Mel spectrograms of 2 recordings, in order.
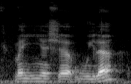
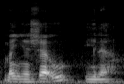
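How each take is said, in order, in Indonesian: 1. Hamzah kedua menjadi bunyi w. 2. Hamzah kedua dilunakkan dan diringankan. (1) "Yang pertama diganti wawu" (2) "yang kedua dibaca tashil hamzah kedua"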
